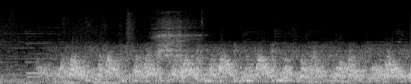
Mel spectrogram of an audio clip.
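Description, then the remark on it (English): A baby boy's fetal heartbeat on an ultrasound monitor: fast, steady whooshing pulses, roughly two or three per second, loud over a low, constant hum, with no one talking. “Let's hear his heartbeat.”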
